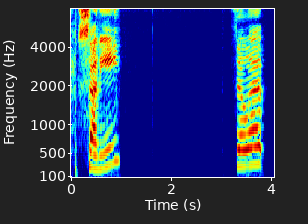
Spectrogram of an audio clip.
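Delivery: full-throated, very loud yelling. Scolding cats that are fighting, yelling at pets. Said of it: "Sorry for yelling".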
